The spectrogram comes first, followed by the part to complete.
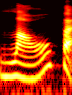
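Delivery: lao said with rising second tone, ban with dipping third tone. Mandarin lesson on two third tones together: rising lao, dipping ban. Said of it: "the first word becomes second tone and the second word stays the third tone".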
